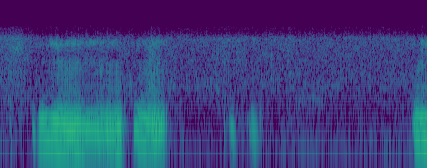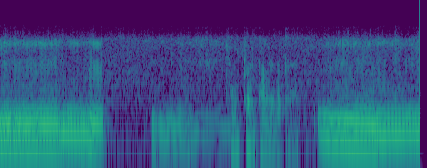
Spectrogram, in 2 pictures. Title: Beagle Snores in Sleep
